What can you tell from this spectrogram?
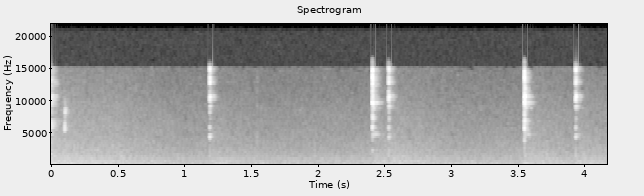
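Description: Faint clicks of a computer mouse: five short clicks, two of them in quick succession about halfway through, over low room hiss.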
